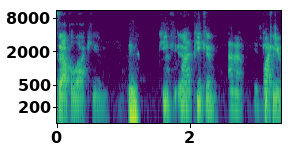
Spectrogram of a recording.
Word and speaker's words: Appalachian: It's how you pronounce it based on what state you're from. Appalachian. Or your dad says Appalachia. Or Appalachian. He says Appalachian.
